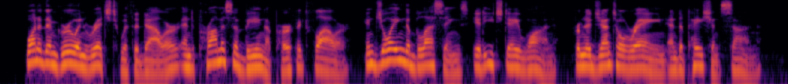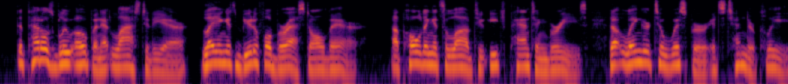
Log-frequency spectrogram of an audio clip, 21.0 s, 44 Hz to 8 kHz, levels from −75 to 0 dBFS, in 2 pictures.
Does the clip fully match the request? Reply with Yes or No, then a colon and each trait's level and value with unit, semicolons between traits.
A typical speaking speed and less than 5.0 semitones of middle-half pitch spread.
No: average, 170 wpm; wide, 5.4 semitones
